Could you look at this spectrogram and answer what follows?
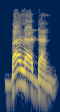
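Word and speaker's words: بَلَدًا: হ্যাঁ, বালাদান। বালাদান। আমি কিন্তু দানে টান দিচ্ছি না, যদিও আলিফ আছে, ঠিক জি। আছে? এটাতে কনফিউশন হয়ে যায়, বালাদান এরকম না, মানে আসলে বালাদান।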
